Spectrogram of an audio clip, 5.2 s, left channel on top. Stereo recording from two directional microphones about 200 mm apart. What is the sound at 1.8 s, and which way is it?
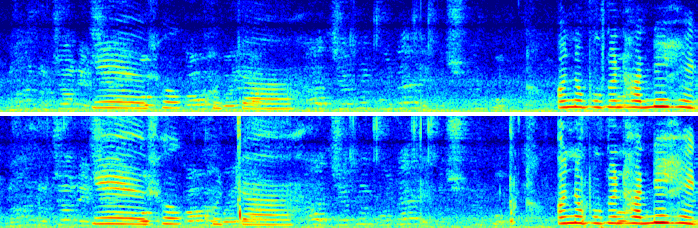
Speech, 5° right (ahead or behind).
